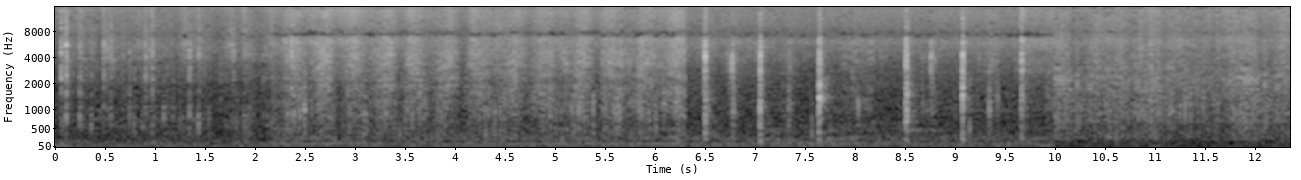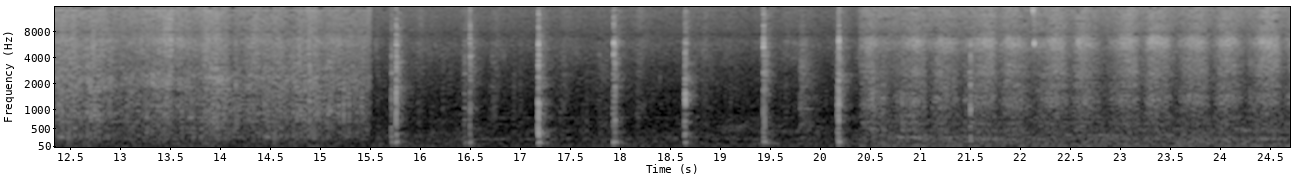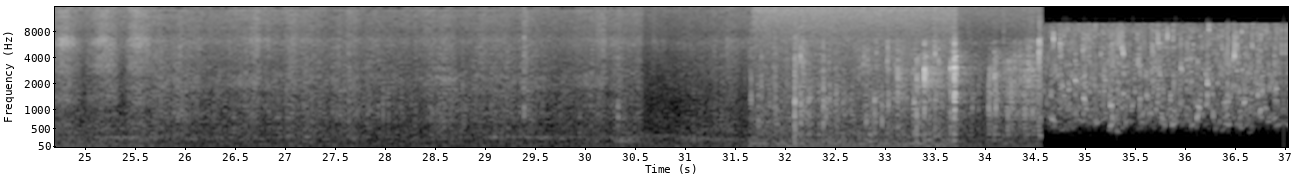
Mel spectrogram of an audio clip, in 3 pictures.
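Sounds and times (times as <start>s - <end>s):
hands rubbing hair and scalp: 0.0s - 15.6s, 20.4s - 30.6s.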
